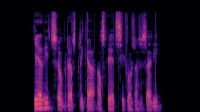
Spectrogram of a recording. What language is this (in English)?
Catalan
